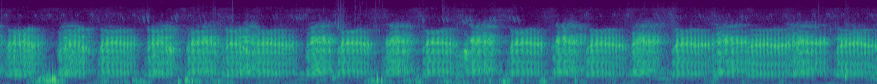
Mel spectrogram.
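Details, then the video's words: Chorus of yellow frogs in Nepal: rapid, evenly pulsed nasal croaks running almost without pause, roughly two to three each second, many callers overlapping into a continuous throbbing drone. "So beautiful Yellow 🟡 frogs in Nepal"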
